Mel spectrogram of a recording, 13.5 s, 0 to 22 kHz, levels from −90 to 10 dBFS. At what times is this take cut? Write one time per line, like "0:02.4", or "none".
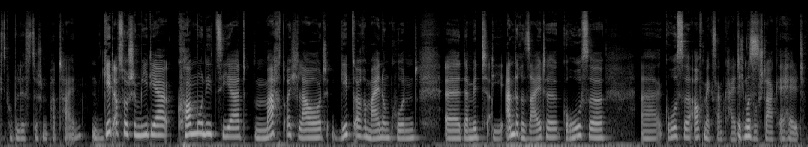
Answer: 0:08.2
